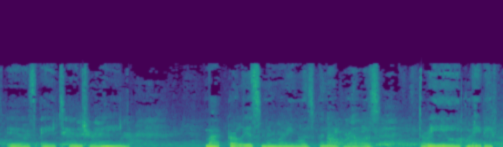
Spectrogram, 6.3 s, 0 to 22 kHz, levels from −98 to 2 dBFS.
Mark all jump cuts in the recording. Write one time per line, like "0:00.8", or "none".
none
